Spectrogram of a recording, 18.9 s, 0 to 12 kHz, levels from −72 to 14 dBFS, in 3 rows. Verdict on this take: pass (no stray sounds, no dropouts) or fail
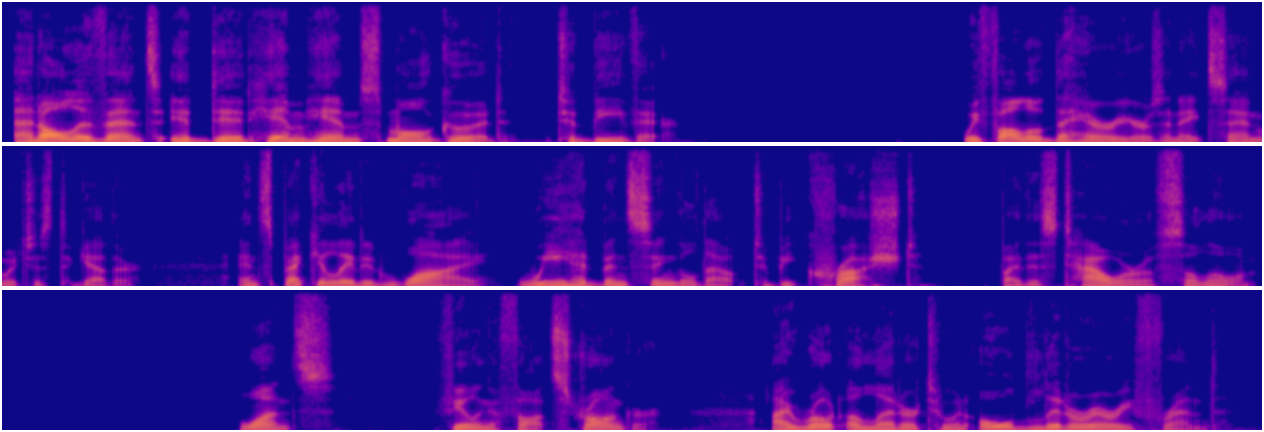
pass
